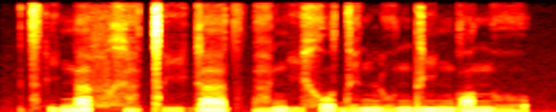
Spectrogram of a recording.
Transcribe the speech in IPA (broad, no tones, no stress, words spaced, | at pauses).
t͡sʼi̤ŋæfxæ̤ ǀi̤ ɡæt͡sʼæ̤ ŋi̤xo de̤nɳo̤ndiŋɡɒ no̤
